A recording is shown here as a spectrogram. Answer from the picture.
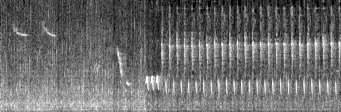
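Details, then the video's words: Flycatcher song used for training songbirds: after a few scattered high whistles, a long rapid series of sharp repeated notes, about four per second, runs to the end over a constant watery hiss. "sikatan londo"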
